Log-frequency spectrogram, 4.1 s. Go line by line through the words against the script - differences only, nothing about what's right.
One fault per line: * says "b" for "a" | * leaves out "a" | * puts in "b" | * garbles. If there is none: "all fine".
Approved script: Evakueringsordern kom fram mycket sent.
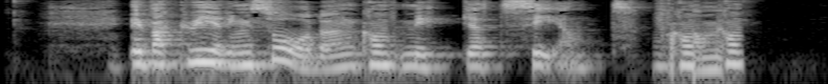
* leaves out "fram"
* garbles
